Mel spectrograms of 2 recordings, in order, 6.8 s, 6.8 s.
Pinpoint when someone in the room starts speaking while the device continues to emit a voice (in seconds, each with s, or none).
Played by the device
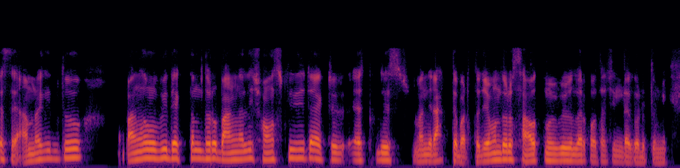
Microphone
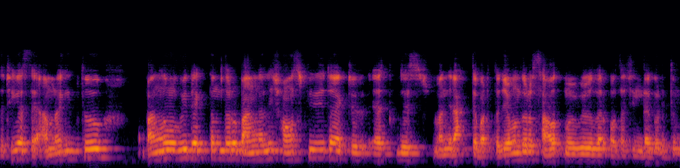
none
